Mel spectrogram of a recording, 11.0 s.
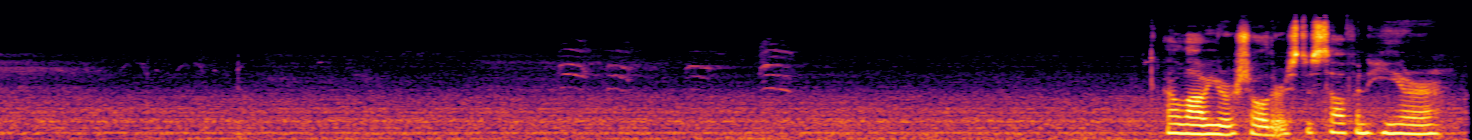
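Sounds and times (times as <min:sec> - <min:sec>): low background hum: 0:00.0 - 0:11.0
bird chirping: 0:04.2 - 0:06.1.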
